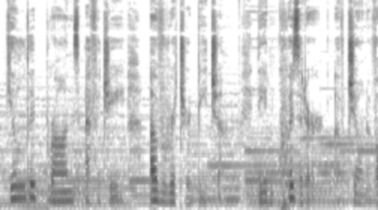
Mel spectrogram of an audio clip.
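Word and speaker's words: Beauchamp: in those days in the center of the beum chapel though it's spelled bamp they pronounce it beum lies the Gilded bronze Effigy of Richard beum The Inquisitor of Jon of Arc lastly in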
